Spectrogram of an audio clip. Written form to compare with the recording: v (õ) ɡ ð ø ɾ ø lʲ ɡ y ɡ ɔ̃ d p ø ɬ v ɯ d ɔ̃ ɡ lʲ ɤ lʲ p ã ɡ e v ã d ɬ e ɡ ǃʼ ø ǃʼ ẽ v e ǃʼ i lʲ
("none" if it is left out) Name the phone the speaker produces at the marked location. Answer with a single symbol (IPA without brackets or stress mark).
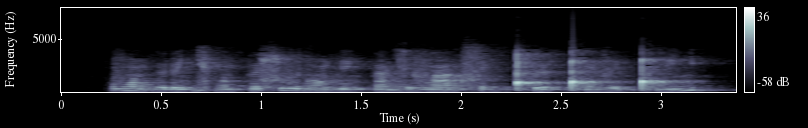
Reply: ɔ̃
